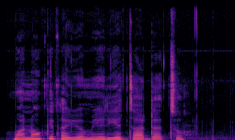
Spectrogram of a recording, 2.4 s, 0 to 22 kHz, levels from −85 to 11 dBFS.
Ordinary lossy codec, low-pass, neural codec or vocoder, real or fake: none; none; none; real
